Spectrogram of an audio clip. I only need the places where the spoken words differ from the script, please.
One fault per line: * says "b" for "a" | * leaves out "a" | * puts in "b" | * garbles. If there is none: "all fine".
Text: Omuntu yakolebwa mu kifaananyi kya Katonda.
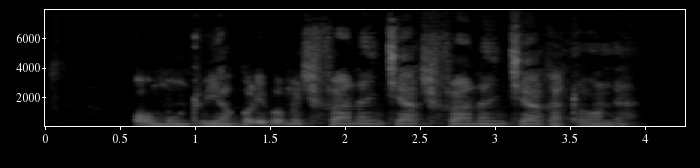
* puts in "kifaananyi kya"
